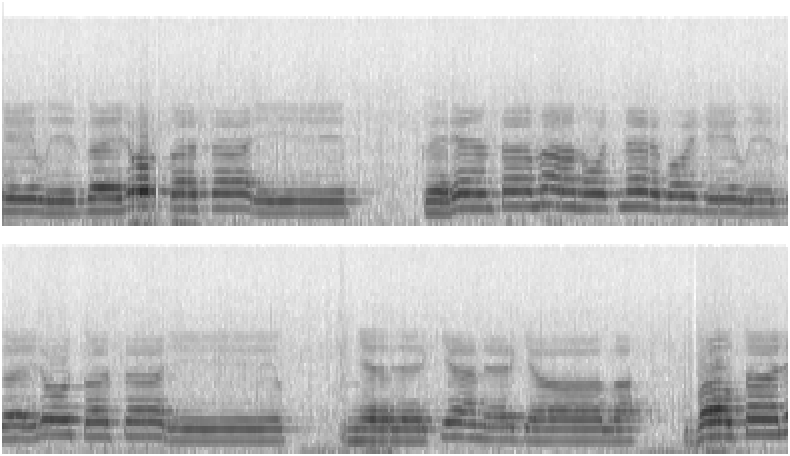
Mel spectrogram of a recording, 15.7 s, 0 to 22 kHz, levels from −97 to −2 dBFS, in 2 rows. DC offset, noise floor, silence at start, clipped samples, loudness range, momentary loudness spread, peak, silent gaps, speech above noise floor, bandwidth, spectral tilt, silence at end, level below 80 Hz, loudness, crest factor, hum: under 0.1%; -63 dBFS; 0 s; under 0.1%; 5 LU; 11 LU; -14 dBFS; none; 30 dB; 16.5 kHz; -6.5 dB/octave; 0 s; -64 dBFS; -37 LUFS; 22 dB; none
